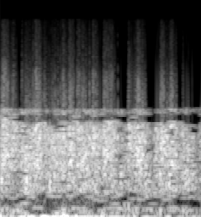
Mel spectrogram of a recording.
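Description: Applause from a small group of people clapping.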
